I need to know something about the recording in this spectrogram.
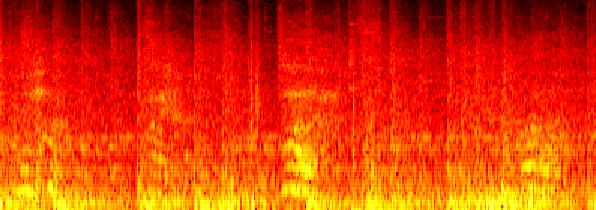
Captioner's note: both grunting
